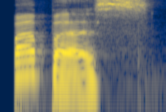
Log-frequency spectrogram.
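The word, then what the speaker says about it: papás: Papas. There's the word for parents which is papas with an accent on the second a.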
